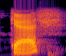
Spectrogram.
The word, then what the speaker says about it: cache: सी एच ई है काफी सारे लोग इसे कैश कहते हैं कैश सही वर्ड नहीं है जो इसका इसकी जो ट्रू प्रोनंसिएशन है व कैश है तो यहां पर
